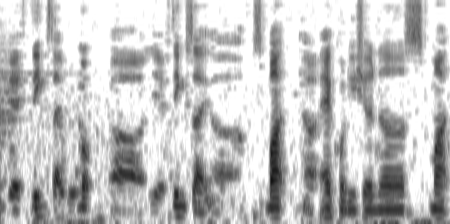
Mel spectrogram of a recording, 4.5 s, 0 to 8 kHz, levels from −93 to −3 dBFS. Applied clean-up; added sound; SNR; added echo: classical method Wiener filter.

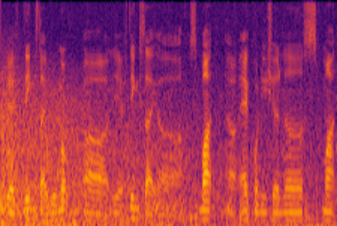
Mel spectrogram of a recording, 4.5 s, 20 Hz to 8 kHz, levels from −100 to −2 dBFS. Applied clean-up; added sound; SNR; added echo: none; Thunder; 4 dB; none.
